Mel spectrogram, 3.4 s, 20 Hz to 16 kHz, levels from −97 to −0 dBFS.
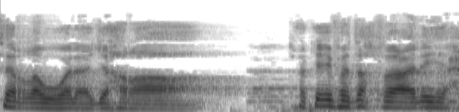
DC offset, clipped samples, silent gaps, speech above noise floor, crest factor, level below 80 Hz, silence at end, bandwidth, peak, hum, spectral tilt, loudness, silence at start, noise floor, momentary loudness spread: under 0.1%; under 0.1%; none; 21 dB; 18 dB; -58 dBFS; 0 s; 10.5 kHz; -8 dBFS; none; -5.5 dB/octave; -26 LUFS; 0 s; -46 dBFS; 16 LU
